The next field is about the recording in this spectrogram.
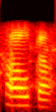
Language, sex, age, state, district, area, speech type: Marathi, female, 18-30, Maharashtra, Yavatmal, rural, conversation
